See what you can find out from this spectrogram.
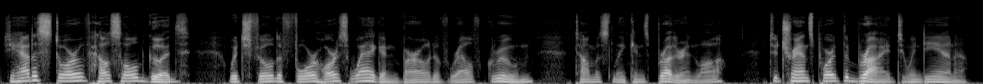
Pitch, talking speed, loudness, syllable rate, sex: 125 Hz, 170 wpm, -21 LUFS, 5.2 syllables/s, male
